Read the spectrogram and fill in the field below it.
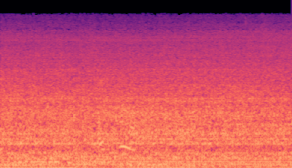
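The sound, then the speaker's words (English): A log truck rumbles along a road, its low engine drone and broad road roar holding steady and fairly loud for the whole stretch, with no clear voices. “Coming down the road over here, it's a log truck.”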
